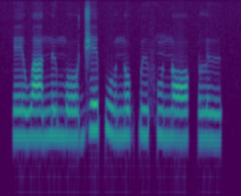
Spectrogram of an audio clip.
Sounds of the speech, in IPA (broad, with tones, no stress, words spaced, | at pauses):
eː˨waː˨ nɨ˨moː˨d͡ʒeː˦pwu˨ no˧k͡pɨ˧fũ˧nɔ˧ | lɨ˨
